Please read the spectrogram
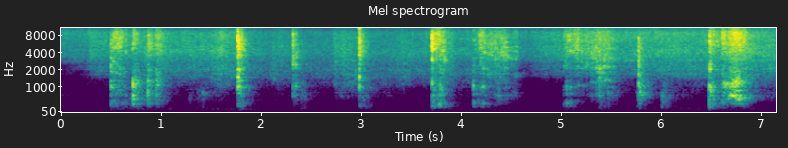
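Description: Metal ladle scraping and knocking irregularly against a metal pan as chopped, boiled goat intestine (boti) is stirred and tossed through masala. Under the strokes, a steady sizzle of frying.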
